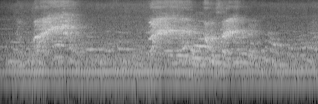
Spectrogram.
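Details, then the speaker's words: Three strong, loud newborn cries over a steady hum and background music, in a newborn resuscitation teaching video; a baby who breathes well cries. "observez le bébé attentivement respire t-il bien un bébé qui respire bien pleure"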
